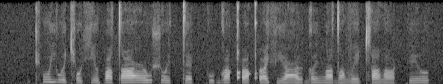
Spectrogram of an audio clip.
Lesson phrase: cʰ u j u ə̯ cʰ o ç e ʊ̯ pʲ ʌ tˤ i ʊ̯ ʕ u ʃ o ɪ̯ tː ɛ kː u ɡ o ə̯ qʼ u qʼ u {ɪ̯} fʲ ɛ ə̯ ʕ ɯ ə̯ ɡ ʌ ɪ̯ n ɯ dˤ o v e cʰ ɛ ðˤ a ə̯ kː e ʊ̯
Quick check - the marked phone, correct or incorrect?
correct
